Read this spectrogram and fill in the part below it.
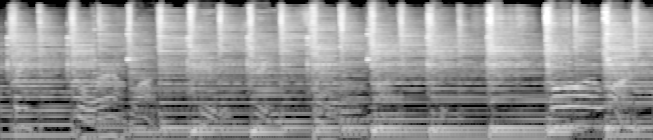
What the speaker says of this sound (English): So this strum pattern with the metronome will sound like this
